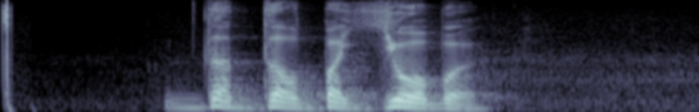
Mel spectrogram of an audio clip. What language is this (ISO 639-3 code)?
rus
